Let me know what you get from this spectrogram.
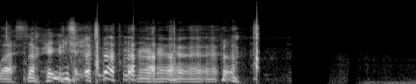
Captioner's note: all laughing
